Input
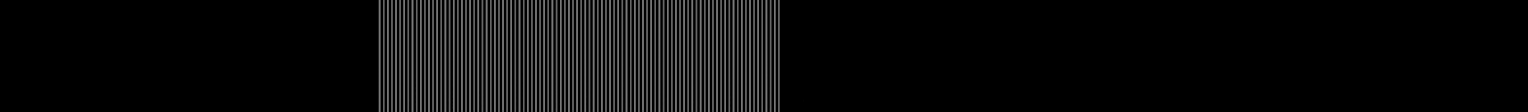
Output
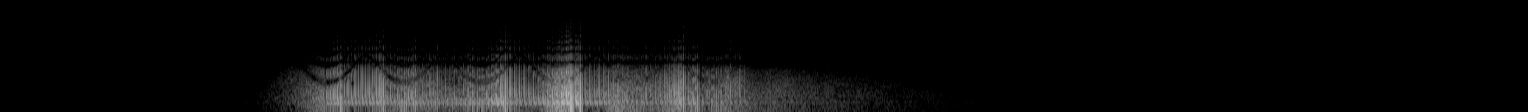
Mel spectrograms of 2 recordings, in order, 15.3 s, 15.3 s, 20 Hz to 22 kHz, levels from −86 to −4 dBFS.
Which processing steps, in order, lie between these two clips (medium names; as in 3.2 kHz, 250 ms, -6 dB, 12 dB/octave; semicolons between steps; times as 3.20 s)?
Doppler pass-by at 4.42 s, 48 m/s, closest 5.8 m; steep high-pass 250 Hz 96 dB/octave; tilt shelf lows +9.5 dB, about 770 Hz; band-stop 370 Hz, Q 12; compressor with a negative ratio -58 dBFS, ratio -1; decimation with a swept rate 26×, swing 100% 1.3 Hz; Savitzky-Golay filter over 41 samples; doubling 19 ms -12 dB; on a send: echo that smears into a reverb 502 ms, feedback 42%, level -12 dB; on the sum: swell ahead of each attack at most 55 dB/s; trim +16 dB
